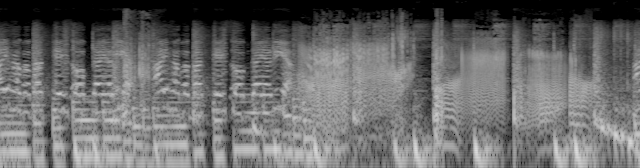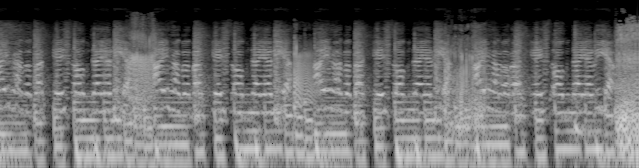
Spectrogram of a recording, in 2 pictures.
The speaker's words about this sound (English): Honey, did you fart?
